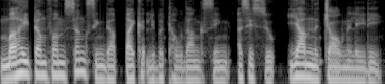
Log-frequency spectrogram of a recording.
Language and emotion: Manipuri, neutral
